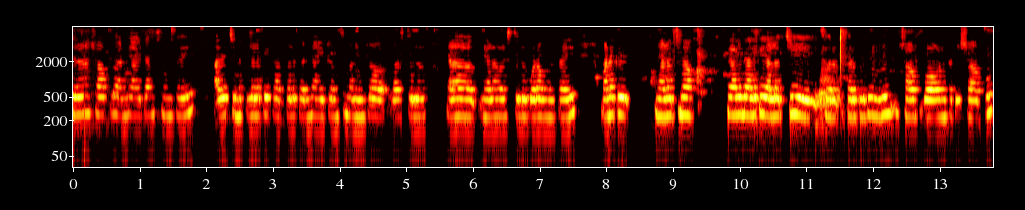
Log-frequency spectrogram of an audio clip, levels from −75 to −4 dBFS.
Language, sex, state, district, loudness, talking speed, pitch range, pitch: Telugu, female, Andhra Pradesh, Srikakulam, -26 LUFS, 95 wpm, 230-255 Hz, 240 Hz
